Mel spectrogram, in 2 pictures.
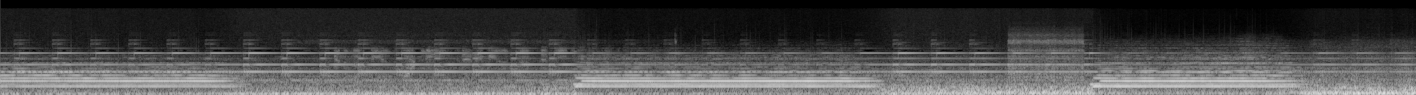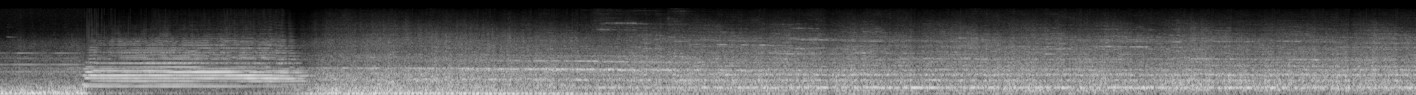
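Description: Diesel freight locomotive's air horn sounding the grade-crossing signal, long, long, short, long, over a grade-crossing bell ringing rapidly. From about two-thirds of the way in, the train passes close by: locomotive rumble, then intermodal flatcar wheels clattering over the rail joints.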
